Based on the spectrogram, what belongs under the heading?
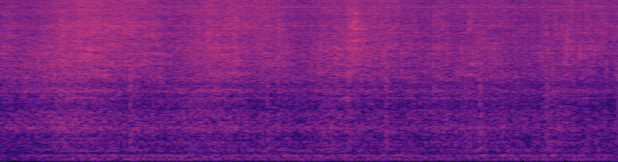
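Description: Chicken pieces sizzling steadily in spiced masala, oil and melting butter in a cooking pot, stirred with a silicone spatula: the bhuna stage of frying the chicken.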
